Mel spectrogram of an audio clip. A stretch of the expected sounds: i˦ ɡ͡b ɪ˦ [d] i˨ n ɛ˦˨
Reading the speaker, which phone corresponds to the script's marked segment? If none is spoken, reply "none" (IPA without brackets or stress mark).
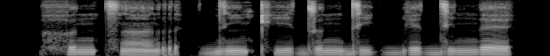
d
